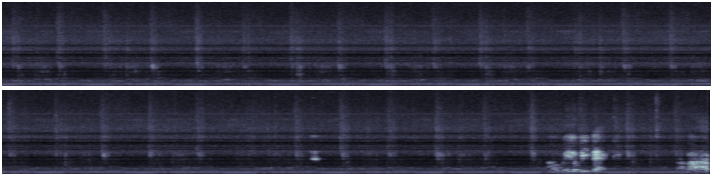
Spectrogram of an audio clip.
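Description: A treadmill motor hums steadily.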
